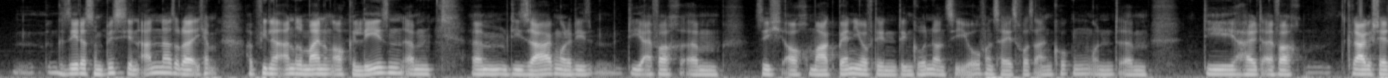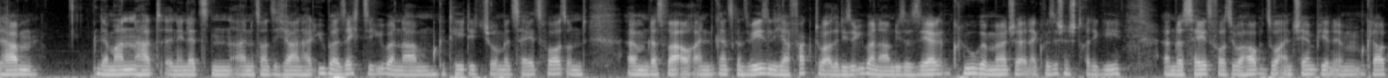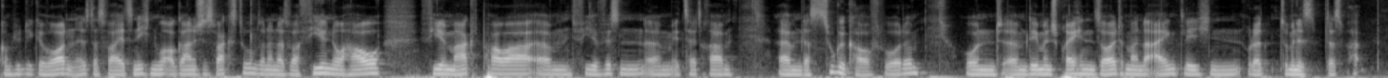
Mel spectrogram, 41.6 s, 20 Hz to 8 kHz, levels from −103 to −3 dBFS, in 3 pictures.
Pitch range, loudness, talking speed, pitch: 120-130 Hz, -32 LUFS, 180 wpm, 125 Hz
